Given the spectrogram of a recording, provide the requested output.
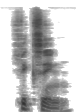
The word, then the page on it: fixing: Australian English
